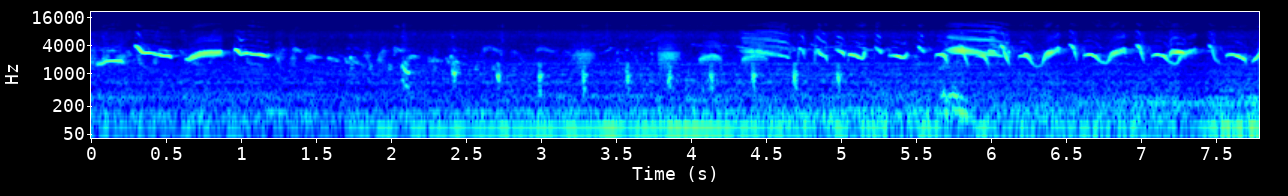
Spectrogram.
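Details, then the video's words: Tame caged Chinese hwamei that keeps singing even when its cage is shaken: loud whistled slurred phrases of rising and falling notes, with a run of sharp dry clicks in the middle and faint background hum. "Họa mi thuần đét đẳng cấp hót như máy bộ cực đẹp lắc lồng vẫn hót"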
